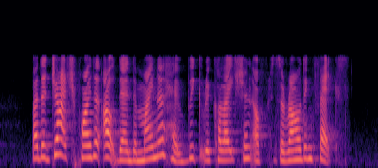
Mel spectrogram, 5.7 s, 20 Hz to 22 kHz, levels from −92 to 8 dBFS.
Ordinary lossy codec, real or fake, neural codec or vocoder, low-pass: none; real; none; 5.4 kHz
